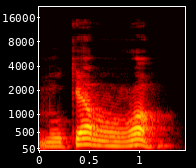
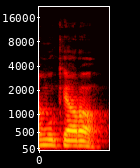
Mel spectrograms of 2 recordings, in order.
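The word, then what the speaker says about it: مكرمة: Là, le ra, il est shadda. Donc, mukarra. C'est pas mukara.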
